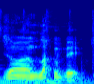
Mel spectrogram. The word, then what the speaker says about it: John Luckovich: Um, but I have with me today John Luckovich.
